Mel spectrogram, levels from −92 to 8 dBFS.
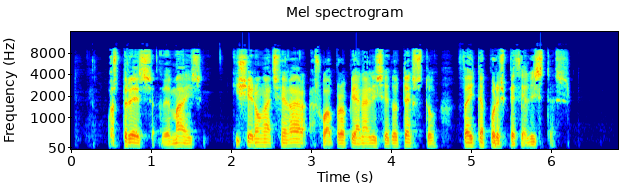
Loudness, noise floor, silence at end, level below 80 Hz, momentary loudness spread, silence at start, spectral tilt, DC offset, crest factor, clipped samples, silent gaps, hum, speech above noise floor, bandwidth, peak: -15 LUFS; -79 dBFS; 0.65 s; -56 dBFS; 13 LU; 0.45 s; -1.5 dB/octave; under 0.1%; 18 dB; under 0.1%; none; none; 62 dB; 9.8 kHz; 0 dBFS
